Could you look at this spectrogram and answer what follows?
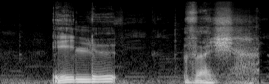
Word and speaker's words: élevage: Ce E se prononce... Ça se prononce avec un accent.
